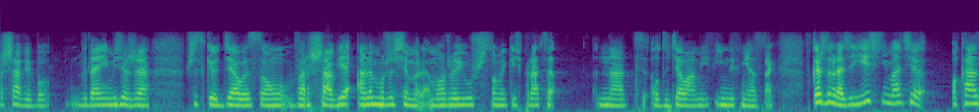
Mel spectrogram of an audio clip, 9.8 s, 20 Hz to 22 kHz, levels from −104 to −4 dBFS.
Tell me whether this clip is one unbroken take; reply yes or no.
yes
